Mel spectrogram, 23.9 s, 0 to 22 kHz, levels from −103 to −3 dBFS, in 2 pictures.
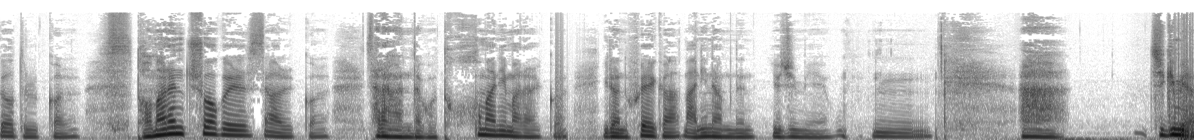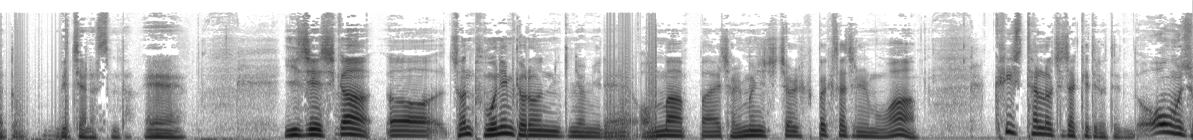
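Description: Processor overload crackle tears through this speech at 5.56–5.89 s, 11.69–12.70 s and 18.00–18.50 s, where dozens of missed buffers of about 5 ms each drop out as hard-edged silent gaps.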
